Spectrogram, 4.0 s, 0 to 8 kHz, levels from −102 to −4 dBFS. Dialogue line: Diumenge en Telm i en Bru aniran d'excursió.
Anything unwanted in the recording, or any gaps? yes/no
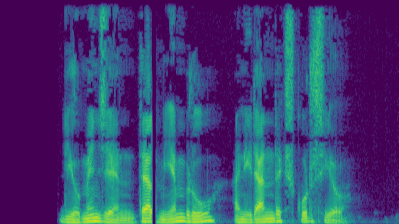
yes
